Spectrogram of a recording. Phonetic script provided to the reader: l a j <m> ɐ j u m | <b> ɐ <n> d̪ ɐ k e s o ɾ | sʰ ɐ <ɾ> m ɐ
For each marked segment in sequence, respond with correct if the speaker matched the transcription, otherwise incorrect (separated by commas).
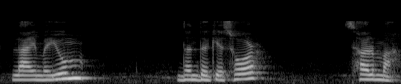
correct, incorrect, correct, correct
